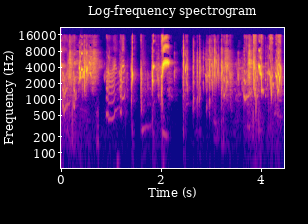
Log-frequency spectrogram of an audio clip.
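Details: Several budgerigars chatter in a busy, high-pitched warble of scratchy chirps, squawks and short clicks, with a sharp rising whistle near the middle, a recording intended to keep pet parakeets company.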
